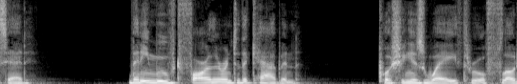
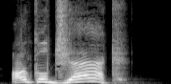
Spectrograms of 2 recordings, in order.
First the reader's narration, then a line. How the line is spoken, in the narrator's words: cried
